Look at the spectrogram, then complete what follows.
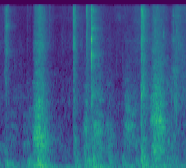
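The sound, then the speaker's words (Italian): A two-year-old honey-coloured Labrador gives three short, rapid breathy huffs, like a playful snort-exhale, fairly soft, with no talking: a rapid exhalation inviting play. “È vero, si fanno un'espirazione rapida e a volte battono le zampe insieme sul pavimento.”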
